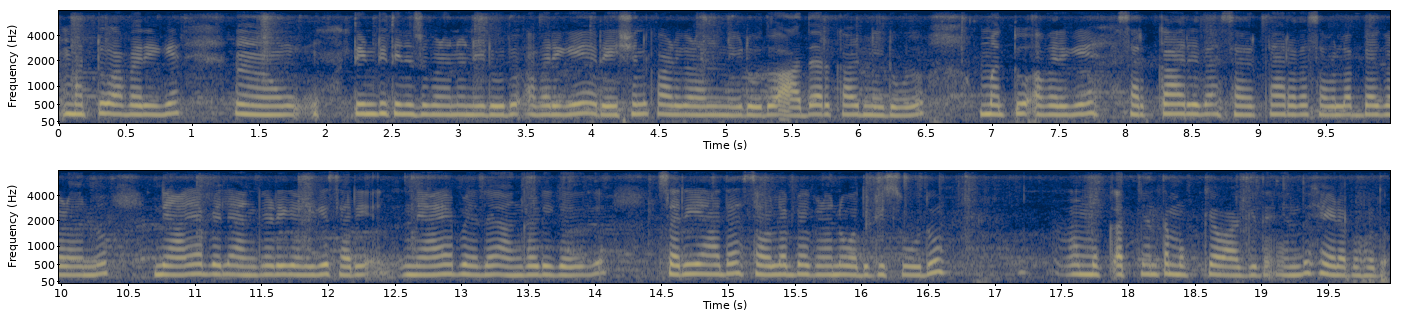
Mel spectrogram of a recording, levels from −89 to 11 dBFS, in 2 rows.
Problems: background sounds at intervals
